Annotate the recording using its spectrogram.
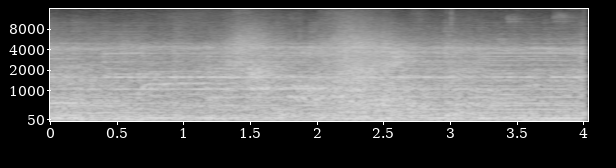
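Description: Background music: a steady track of sustained tones with recurring swelling rises.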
